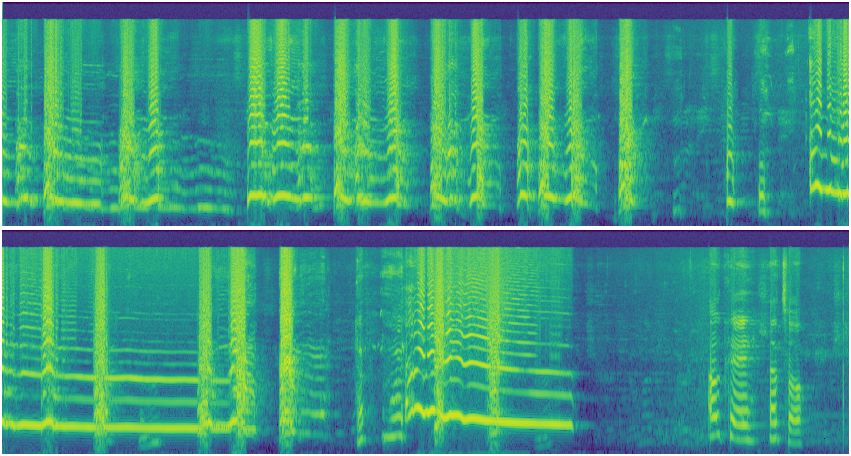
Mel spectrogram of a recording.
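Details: Two dogs welcoming their owner home after a hard day at work: bursts of sharp repeated barks and yips, then long sustained howls that slide slowly downward, rich in overtones, followed by a few more short barks.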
